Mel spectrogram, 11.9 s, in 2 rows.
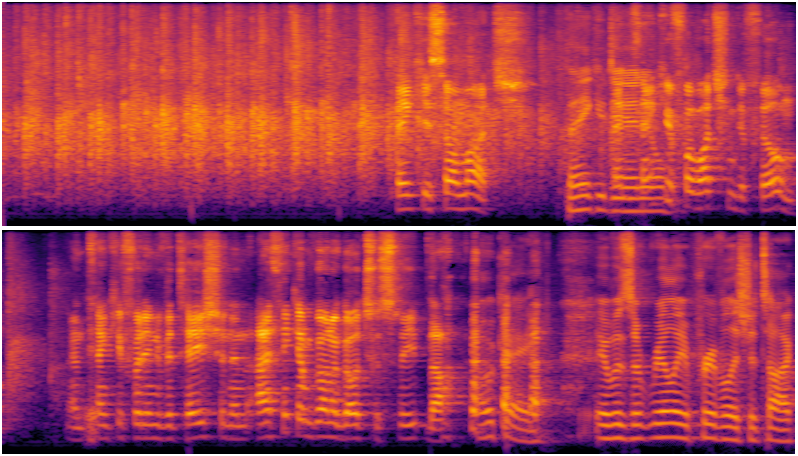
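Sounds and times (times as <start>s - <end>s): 
audience applause greeting a guest: 0.0s - 6.3s
speech: 3.0s - 11.8s
laughter: 9.2s - 10.4s.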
